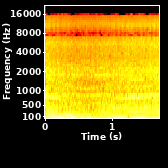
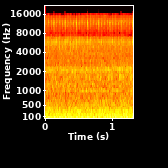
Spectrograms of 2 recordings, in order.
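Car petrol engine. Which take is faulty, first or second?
second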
